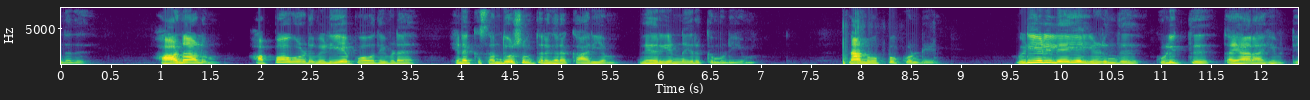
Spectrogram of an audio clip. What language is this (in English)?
Tamil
